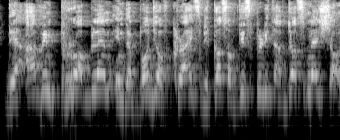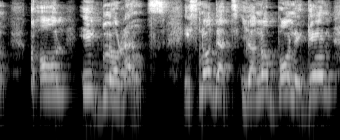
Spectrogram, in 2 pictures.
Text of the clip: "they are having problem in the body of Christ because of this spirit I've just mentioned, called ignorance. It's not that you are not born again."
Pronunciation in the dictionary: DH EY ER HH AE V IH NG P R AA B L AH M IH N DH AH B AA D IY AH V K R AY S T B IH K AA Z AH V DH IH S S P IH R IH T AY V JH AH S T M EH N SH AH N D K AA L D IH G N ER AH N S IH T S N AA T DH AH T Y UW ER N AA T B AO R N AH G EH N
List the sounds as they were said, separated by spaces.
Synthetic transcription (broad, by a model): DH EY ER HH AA V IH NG P R AA B L AH M IH N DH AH B AA D IY AH V K R AY S T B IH K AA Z AH V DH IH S S P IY R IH T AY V JH AH S T M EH N SH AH N K AA L IH G N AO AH N S IH T S N AA T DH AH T Y UW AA N AA T B AO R N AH G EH N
